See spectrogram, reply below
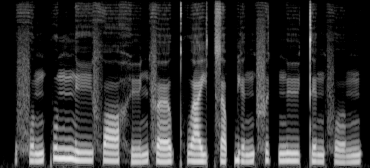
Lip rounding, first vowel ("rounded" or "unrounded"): rounded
